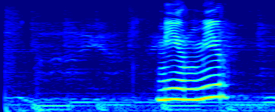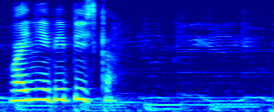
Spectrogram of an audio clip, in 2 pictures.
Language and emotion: Russian, neutral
